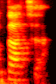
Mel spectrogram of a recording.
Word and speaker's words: কাঁচা: প্রথম শব্দটি হলো কাঁচা। কাঁচা মানে কি? আমরা কাপড় কাচি না, কাপড় পরিষ্কার করি, কাপড় ধুই, সেই কাপড় কাঁচা। স্বাভাবিকভাবে উচ্চারণ হবে কাঁচা।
